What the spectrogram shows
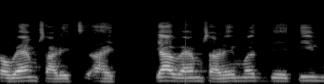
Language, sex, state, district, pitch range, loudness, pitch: Marathi, male, Maharashtra, Pune, 150-165 Hz, -26 LUFS, 155 Hz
